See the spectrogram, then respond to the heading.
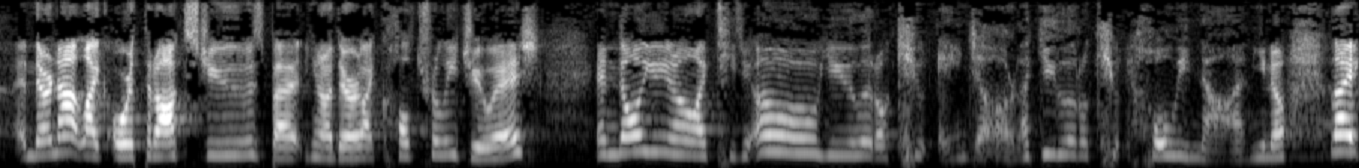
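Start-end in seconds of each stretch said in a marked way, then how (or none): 5.0-8.3 very quiet, hushed, needling, mocking tease. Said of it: "like mockingly".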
